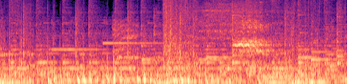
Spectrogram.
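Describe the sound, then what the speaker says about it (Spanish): Horse neighing with rhythmic galloping hooves in the video game Pumpkin Jack, loud and steady over busy game music and effects, with no talking. "Pedazo de salto tiene el cabrón del caballo."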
